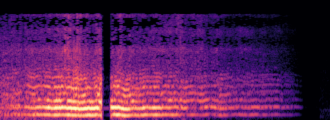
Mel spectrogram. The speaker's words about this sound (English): Actually, he's permanently covered in bees.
